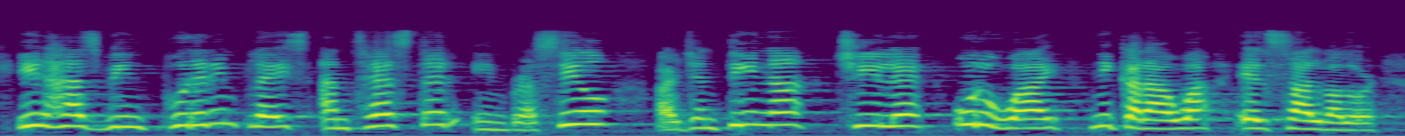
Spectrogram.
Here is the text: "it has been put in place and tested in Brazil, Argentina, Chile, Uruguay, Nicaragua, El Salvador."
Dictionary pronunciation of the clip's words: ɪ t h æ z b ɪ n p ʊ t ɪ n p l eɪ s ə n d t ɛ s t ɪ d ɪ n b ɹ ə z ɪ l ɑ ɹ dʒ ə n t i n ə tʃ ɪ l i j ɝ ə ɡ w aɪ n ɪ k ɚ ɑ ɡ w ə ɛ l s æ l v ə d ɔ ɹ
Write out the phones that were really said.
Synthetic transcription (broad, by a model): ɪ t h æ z b ɪ n p ʊ t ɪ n p l eɪ s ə n t ɛ s t ɪ d ɪ n b ɹ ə s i l ɑ ɹ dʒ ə n t i n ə tʃ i l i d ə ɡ w aɪ n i k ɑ ɑ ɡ w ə ɛ l s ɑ l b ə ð ɔ ɹ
